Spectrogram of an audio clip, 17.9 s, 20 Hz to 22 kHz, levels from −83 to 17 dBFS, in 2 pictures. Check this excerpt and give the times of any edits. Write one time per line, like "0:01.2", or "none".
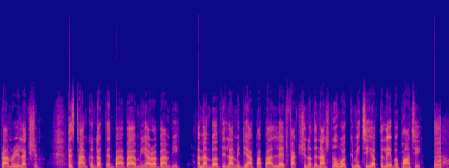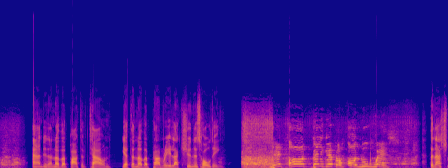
0:08.7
